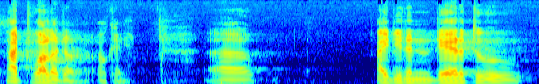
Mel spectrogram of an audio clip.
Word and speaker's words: Cadwalladr: We have Madam Carole, I don't know how to pronounce it. Cadwalladr. Cadwalladr, okay.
